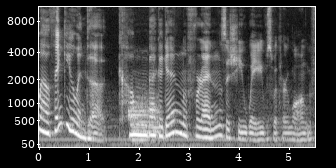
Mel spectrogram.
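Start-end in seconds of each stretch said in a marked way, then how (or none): 0.0-3.8 put-on elderly woman voice, much higher pitch. Game master voicing the shop's owner as the players leave, old woman shopkeeper voice. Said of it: "And you see this old woman lady as she turns around, / And you see this old woman lady as she turns around, like one eye bigger than the other, / And you see this old woman lady as she turns around, /".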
